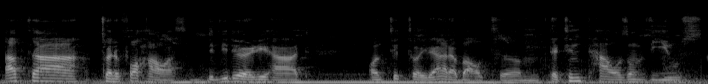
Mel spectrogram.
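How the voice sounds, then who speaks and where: A man's voice: fairly low pitch, moderate pace, background noise. A man, founder of a cultural channel, giving an impassioned monologue to camera in an emphatic, rousing way. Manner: emphatic and rousing, builds repetitive lists.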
